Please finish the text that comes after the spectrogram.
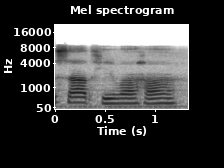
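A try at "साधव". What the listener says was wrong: Только там не и, садхава. Садхава, не садхива, а Садхава, так где там садхива? Там нету дхи. Вы просто прочитали как дхи.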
